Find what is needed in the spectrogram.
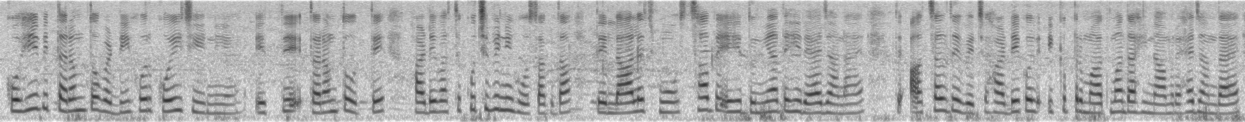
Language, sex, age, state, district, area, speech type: Punjabi, female, 18-30, Punjab, Amritsar, urban, spontaneous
